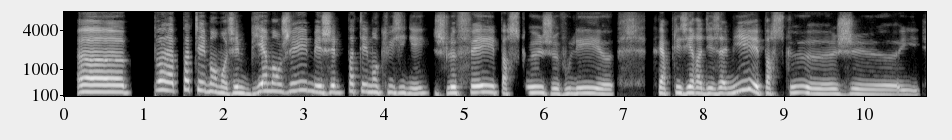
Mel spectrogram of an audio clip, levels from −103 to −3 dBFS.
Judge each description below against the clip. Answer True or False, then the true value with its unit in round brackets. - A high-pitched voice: True (205 Hz)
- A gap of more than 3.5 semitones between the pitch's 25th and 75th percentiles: True (4.7 semitones)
